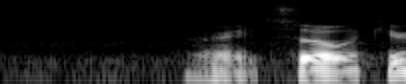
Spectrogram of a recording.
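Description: A button clicks when pressed.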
